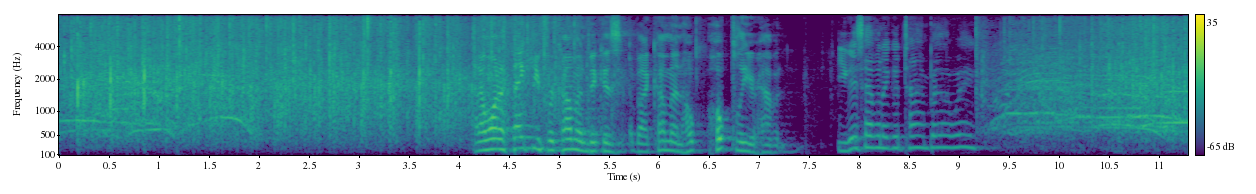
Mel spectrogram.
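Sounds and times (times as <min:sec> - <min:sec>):
audience clapping: 0:00.0 - 0:05.6, 0:09.2 - 0:11.2
speech: 0:04.2 - 0:09.4.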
